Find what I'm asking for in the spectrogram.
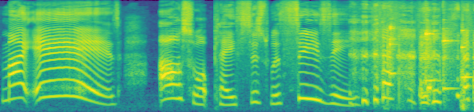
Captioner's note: laughter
